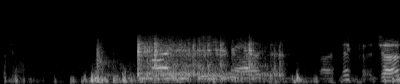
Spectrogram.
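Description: Voices: a drawn-out, wordless call through the middle, then a short spoken word near the end.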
